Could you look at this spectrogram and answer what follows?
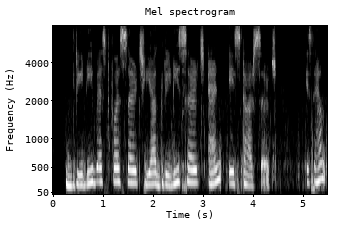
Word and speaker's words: A*: इट is pronounced एज ए star.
